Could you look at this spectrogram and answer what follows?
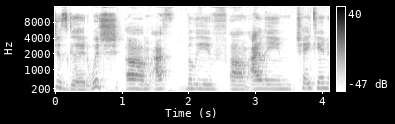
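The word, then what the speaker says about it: Ilene Chaiken: Which I believe Eileen Chaikin is how you pronounce the name, the creator of the show.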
